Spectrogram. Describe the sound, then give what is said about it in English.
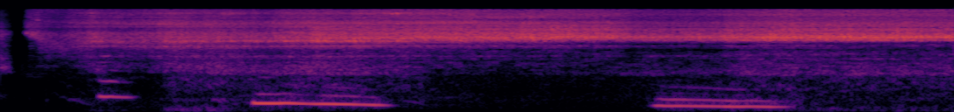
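A voice imitates the slow release of air from a balloon: a brief squeak, then two longer thin squealing tones that sag slightly in pitch, each wrapped in breathy hiss over a steady background hiss. “you take a deep breath and you're like a slow balloon air release.”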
